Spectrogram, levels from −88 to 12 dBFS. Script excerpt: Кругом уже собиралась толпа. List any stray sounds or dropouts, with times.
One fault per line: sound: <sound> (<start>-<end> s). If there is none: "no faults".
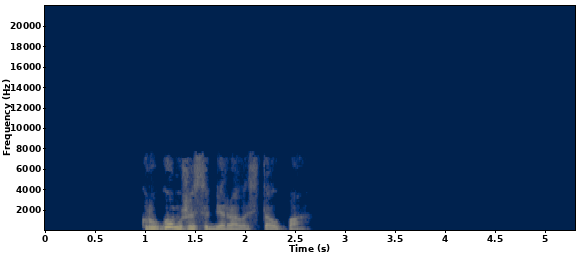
no faults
